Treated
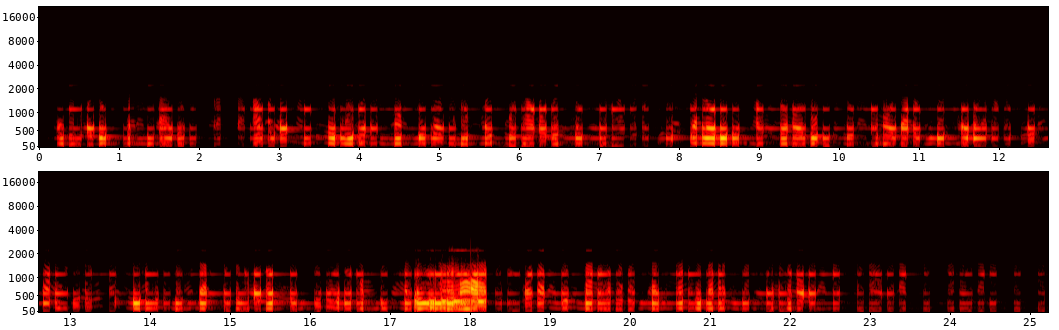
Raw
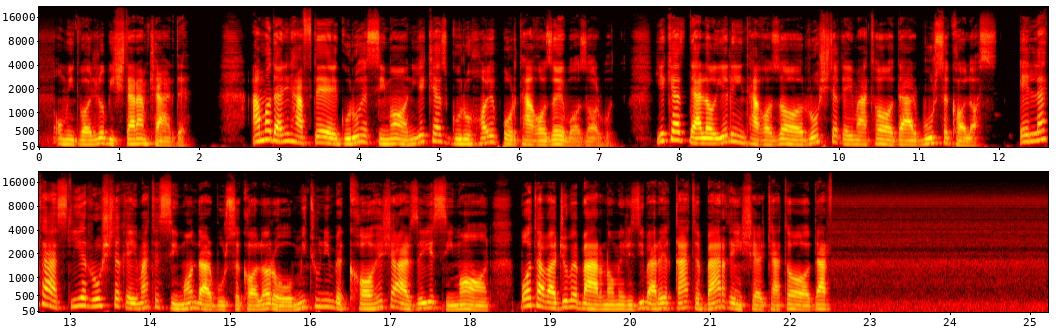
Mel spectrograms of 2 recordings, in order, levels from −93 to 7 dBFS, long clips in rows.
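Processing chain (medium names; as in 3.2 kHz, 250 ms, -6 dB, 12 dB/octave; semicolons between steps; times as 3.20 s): rattle on loud lows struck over -26 dBFS, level -12 dBFS; Chebyshev band-stop 920–8800 Hz, order 2; band-passed feedback delay 998 ms, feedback 79%, band-pass 2 kHz, level -12.5 dB; de-esser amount 95%; pitch-class resonator C#, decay 0.7 s; trance gate "...x.xx.x.x...x" 199 bpm -24 dB; high-order bell 690 Hz +8.5 dB 2.4 oct; comb of notches 530 Hz; de-hum 163.3 Hz, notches 3; 17.31–18.20 s: level flattener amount 100%; trim +1 dB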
